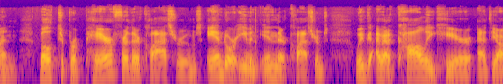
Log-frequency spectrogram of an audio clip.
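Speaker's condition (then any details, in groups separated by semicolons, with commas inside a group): No condition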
